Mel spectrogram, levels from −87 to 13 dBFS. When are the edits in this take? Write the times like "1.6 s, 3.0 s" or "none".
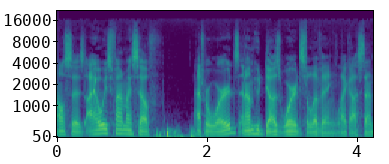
1.9 s, 2.6 s, 3.3 s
